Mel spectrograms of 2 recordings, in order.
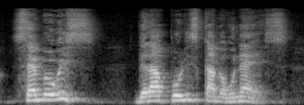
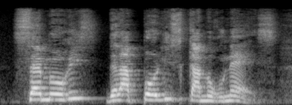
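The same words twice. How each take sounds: No difference in how they are said.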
